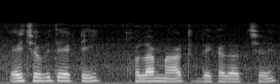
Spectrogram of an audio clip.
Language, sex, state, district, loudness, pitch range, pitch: Bengali, male, West Bengal, Alipurduar, -18 LUFS, 135-160 Hz, 145 Hz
